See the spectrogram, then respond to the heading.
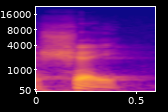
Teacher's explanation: То есть в нижнебельско-икском говоре, который распространен на западе нашей республики, общетюркская «ч» перешла в мягкий шипящий звук «щ»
